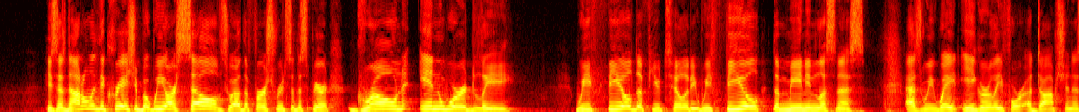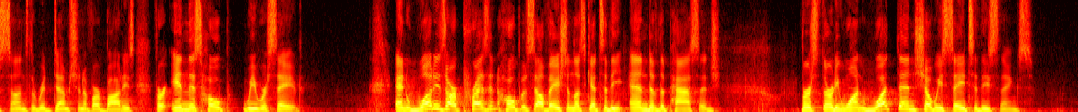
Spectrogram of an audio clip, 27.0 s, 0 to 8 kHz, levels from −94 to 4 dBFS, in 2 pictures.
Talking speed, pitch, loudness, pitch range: 160 wpm, 180 Hz, -17 LUFS, 155-205 Hz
